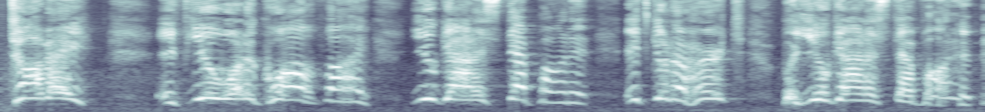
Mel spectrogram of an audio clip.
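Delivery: high-pitched urgent sideline shout; imitated screaming. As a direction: imitate a father-in-law yelling a runner on. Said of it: "they are screaming their heads off".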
